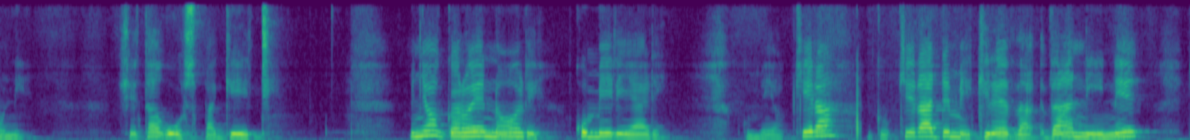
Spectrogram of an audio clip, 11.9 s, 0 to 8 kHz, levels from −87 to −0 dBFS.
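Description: Nothing faulty can be heard anywhere in this speech.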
